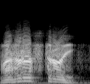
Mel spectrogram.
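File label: Speech Sound Russian; DCS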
